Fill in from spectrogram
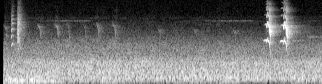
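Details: White-cheeked honeyeater calling while searching for its mate in the bush, darting between perches; faint high chips early on, then two sharp, loud, high chip notes about a quarter second apart near the end, over a steady low hiss.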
